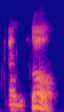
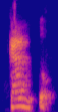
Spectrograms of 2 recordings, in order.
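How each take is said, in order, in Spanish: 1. El acento está en la última sílaba. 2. El acento está en la primera sílaba. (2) "Llana. / Muy bien"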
